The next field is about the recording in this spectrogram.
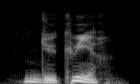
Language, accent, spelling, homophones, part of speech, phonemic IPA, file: French, France, cuir, cuirs / cuire, noun, /kɥiʁ/, Fr-cuir.ogg
- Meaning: 1. leather 2. a speech error consisting of incorrectly inserting a /t/ as a liaison between two words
